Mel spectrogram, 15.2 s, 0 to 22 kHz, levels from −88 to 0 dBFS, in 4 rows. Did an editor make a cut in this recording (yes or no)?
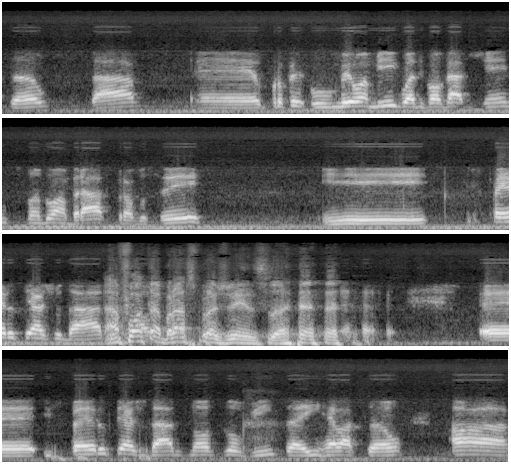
no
